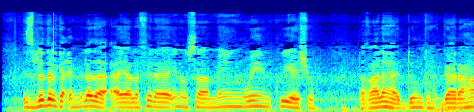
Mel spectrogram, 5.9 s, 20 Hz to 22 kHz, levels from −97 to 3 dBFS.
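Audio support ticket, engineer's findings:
HE-AAC compression, throughout: s sounds gritty and lispy, treble synthetic, nothing above 14.9 kHz. Likely low-bitrate encode, around 24 kbps; replicated upper bands misalign harmonics.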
